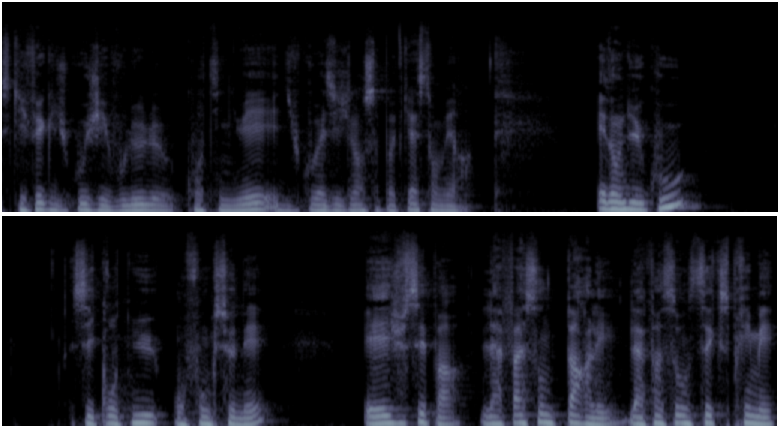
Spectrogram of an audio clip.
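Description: On a very clean recording with a silent background, a man at medium pitch speaks at a fairly quick pace, somewhat breathy, with ordinary pitch variation and long, frequent pauses. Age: 20s. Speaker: photographer and podcaster. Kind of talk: solo podcast monologue. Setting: home studio, filmed. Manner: casual, hesitant with fillers.

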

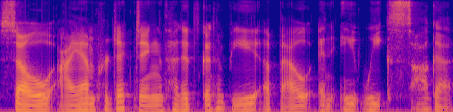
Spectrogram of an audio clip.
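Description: A man with a fairly low pitch speaks at a moderate pace in a normal speaking voice. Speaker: podcast host. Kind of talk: casual interview conversation. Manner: warm, gentle.

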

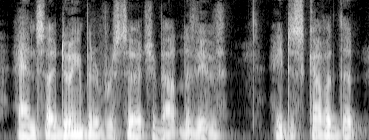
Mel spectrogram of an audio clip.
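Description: This man has an Australian accent and a somewhat breathy voice. He talks at a fairly quick pace with fairly even intonation. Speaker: human rights barrister. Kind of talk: interview. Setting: studio.

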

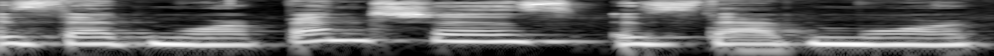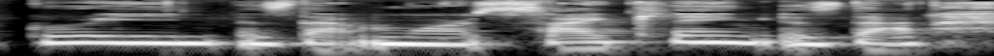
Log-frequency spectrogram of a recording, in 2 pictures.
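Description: A woman with a German accent, medium pitch and ordinary pitch variation, at a very slow pace. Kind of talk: podcast interview.

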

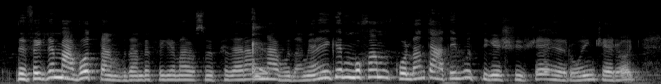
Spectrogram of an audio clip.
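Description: A woman's normal speaking voice, fairly high-pitched, at a fairly quick pace. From Tehran, Iran. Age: 30s. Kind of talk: personal testimony interview.

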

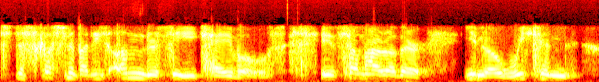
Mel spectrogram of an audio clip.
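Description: A man with an Irish accent. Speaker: anti-war activist. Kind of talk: radio interview.

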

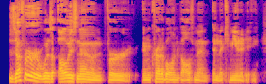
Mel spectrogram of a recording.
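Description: A man with a plain, everyday voice speaks at a moderate pace. His fairly low pitch shows ordinary pitch variation on a very clean recording with a silent background. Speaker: podcast host and real estate broker. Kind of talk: casual interview chat.

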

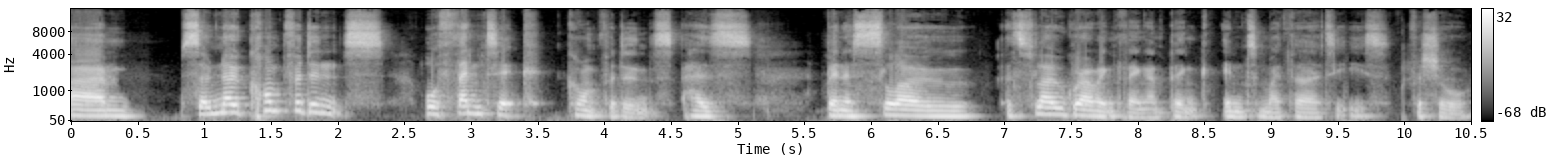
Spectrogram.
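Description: A woman's very deep, low voice with a dark, mellow tone comes at a very slow pace. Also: lively intonation. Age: 30s. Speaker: singer-songwriter. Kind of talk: casual chat. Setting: video call.

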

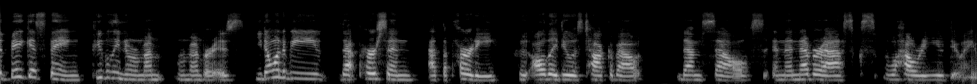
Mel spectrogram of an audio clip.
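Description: A woman with a fairly high pitch and a bright, sharp tone speaks at a moderate pace with hardly any pauses. Her pitch varies in an ordinary way, and the sound is dry and close with no echo. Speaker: podcast host. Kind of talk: interview.

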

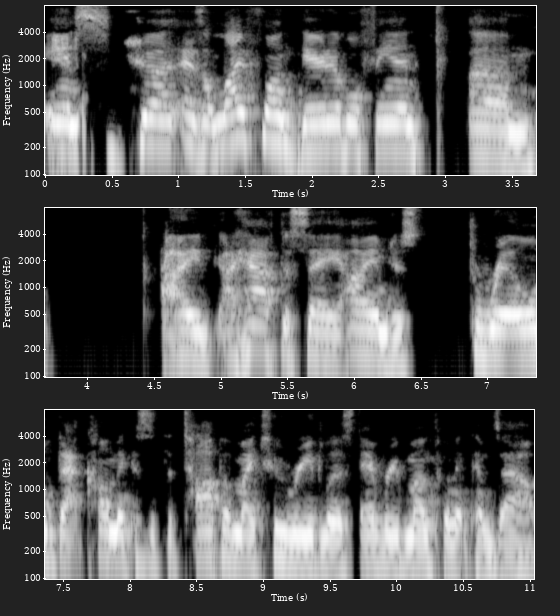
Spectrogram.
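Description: A high-pitched man with an American accent, ordinary pitch variation and a moderate pace. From Oklahoma City, US. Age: 40s. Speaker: comics site editor and social worker. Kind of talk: casual interview.

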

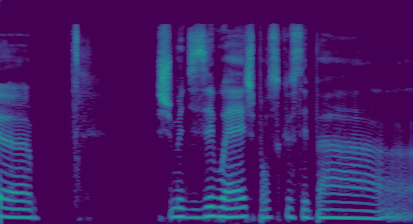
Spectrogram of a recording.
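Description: On a very clean recording with a silent background, a woman with a very deep, low pitch and a dark, mellow tone keeps her intonation fairly even. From Normandy, France (Bernay). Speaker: stand-up comedian. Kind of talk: casual chat.

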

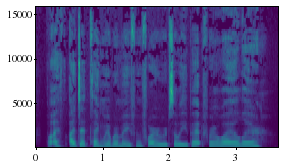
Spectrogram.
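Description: A woman with a Northern Irish accent, fairly high pitch, dark and mellow tone, fairly quick pace, on a very clean recording with a silent background. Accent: Northern Irish (Ulster). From Northern Ireland, rural County Antrim. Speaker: novelist and community arts facilitator. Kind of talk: podcast interview.

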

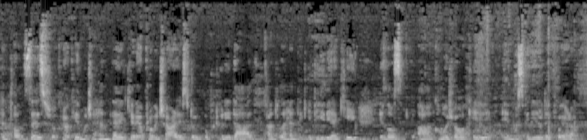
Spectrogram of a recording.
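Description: Through audible room echo and noticeable background noise, a woman speaks at a fairly low pitch and a moderate pace, her loudness very even. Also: ordinary pitch variation. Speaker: art event organizer. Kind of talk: interview.

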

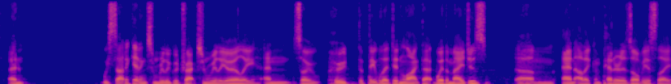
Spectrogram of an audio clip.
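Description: Heard dry and close with no echo in a very clean recording with a silent background, a man with an Australian accent and a fairly low pitch talks at a fairly quick pace with ordinary pitch variation. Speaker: wine retailer CEO and co-founder. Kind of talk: live interview on stage. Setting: stage with audience.

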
